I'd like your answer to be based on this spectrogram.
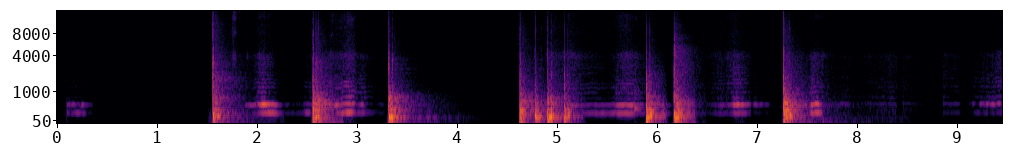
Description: Pounding is occurring and an insect is buzzing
